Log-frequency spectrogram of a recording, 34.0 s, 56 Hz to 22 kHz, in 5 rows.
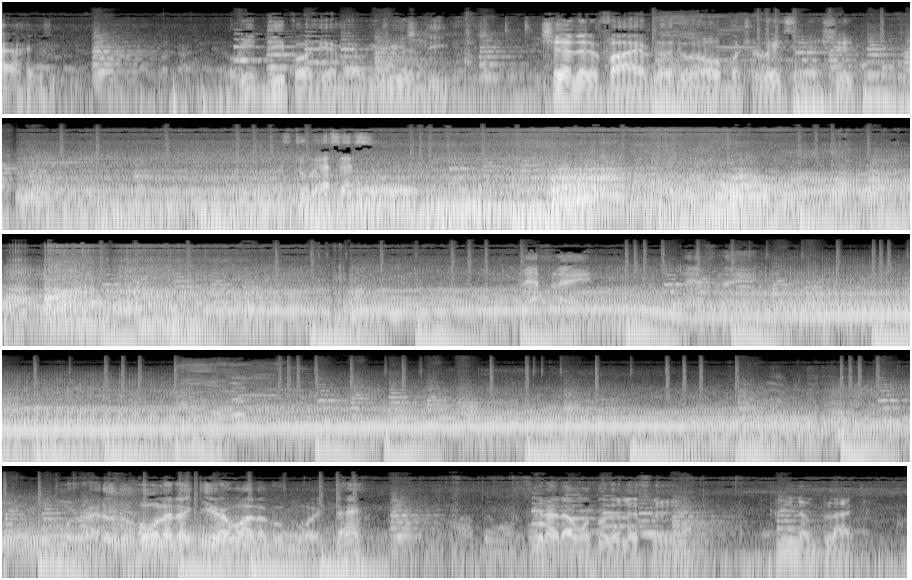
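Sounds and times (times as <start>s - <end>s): music with pulsing bass beat: 4.7s - 30.4s
racing car engines at full throttle: 6.9s - 29.8s.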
